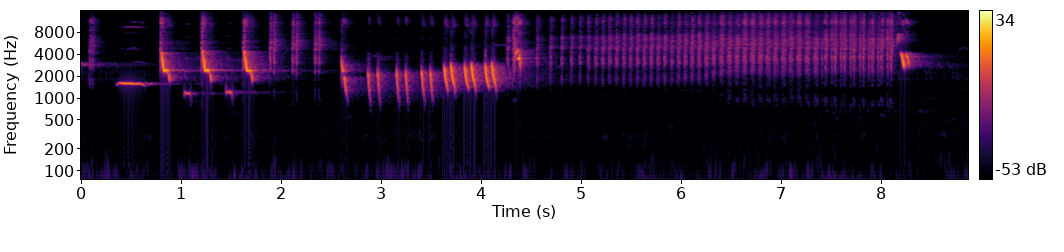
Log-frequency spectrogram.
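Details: Forest nightingale song opening with a few clear notes, speeding into a rapid series of rising notes, then a long, fast, dry rattling trill that ends on one sharp note.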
